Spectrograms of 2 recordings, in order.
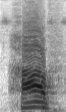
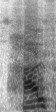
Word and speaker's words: half: HALF हाफ, हाल्फ नहीं पढ़ेंगे, क्योंकि यहाँ पे L साइलेंट है।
